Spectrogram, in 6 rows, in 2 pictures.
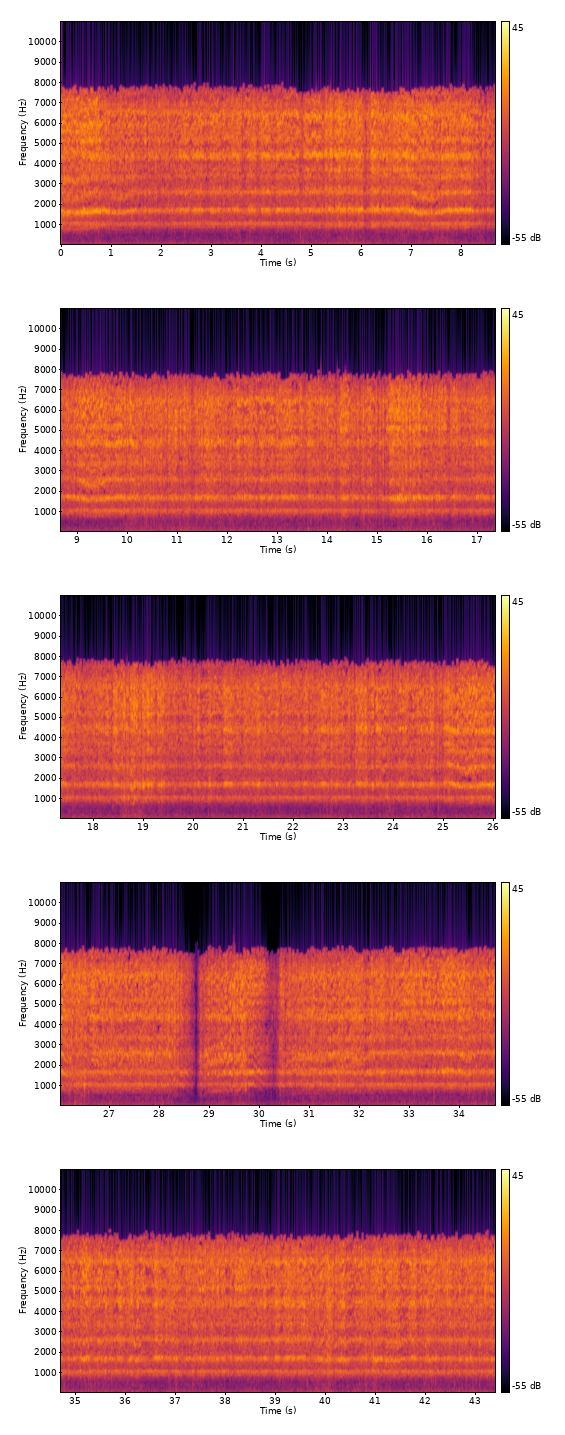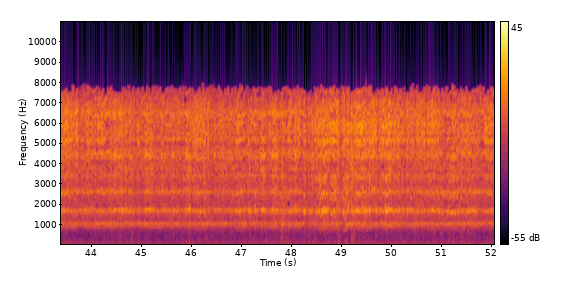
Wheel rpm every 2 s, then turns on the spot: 210, 230, 240, 230, 230, 230, 230, 230, 230, 230, 230, 230, 230, 210, 130, 130, 220, 230, 230, 230, 230, 230, 240, 230, 230, 230.
none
